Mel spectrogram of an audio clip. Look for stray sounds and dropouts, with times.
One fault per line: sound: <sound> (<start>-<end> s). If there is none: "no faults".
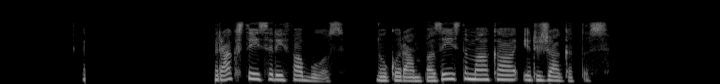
no faults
